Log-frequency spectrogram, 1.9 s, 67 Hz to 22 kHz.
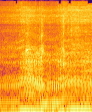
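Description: Kawasaki KLX230R dirt bike revving hard in first gear as the front wheel lifts into a wheelie, a loud close engine roar with rising throttle surges and some rattling clatter, no talking.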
